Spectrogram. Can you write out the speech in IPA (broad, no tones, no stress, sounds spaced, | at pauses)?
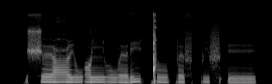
ʃ ø ʕ y w ɔ ɲ u w ø ɾ i ǃ u p ø f p i f ʔ y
